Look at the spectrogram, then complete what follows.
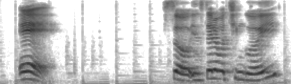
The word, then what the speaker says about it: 의: So when 의 is used as a possessive particle like this, you pronounce it like it's different. 에.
